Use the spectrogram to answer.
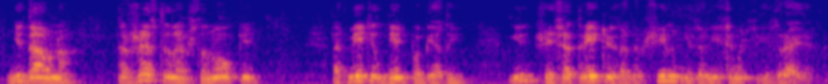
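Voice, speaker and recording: A man's fairly high voice at a very slow pace, with ordinary pitch variation, long and frequent pauses, and audible room echo. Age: 80s. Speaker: retired newspaper photographer. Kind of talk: recorded video greeting. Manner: formal. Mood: warm, calm, sentimental.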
